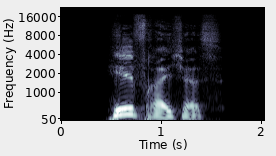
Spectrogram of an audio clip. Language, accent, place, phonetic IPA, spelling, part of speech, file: German, Germany, Berlin, [ˈhɪlfʁaɪ̯çəs], hilfreiches, adjective, De-hilfreiches.ogg
- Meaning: strong/mixed nominative/accusative neuter singular of hilfreich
